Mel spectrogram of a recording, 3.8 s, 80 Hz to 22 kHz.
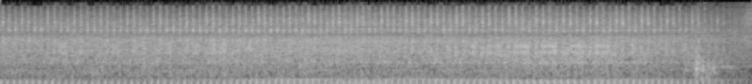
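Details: Freshly built Nissan SR engine at idle, just after ignition timing was set (it had been 5° off, now locked). Steady, even idle with a crisp, regular firing pulse and no knock or miss. Runs clean.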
